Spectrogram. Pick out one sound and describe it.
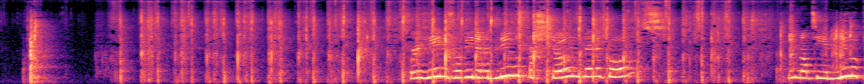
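Playing cards are shuffled with quick, soft flicks.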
